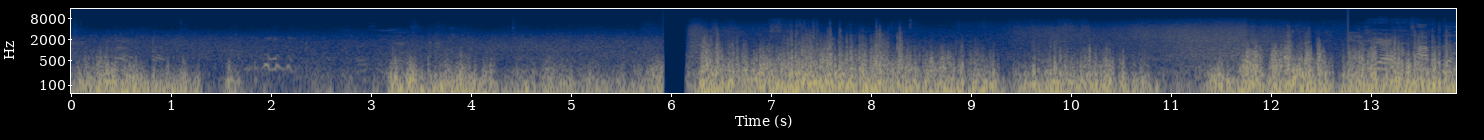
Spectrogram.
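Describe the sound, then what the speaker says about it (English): Strong, steady wind buffets the microphone atop Lost Mine Trail in Big Bend National Park, a loud, continuous roar with brief gusting dips and one short dropout midway. "It's a little bit windy."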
